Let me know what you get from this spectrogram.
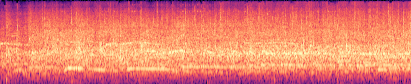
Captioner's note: clapping and cheering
